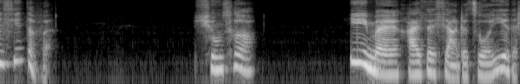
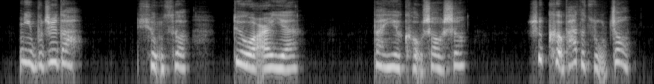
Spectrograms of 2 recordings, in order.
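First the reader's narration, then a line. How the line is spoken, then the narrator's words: Choked sobbing. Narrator (Chinese): 一美 哽咽道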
